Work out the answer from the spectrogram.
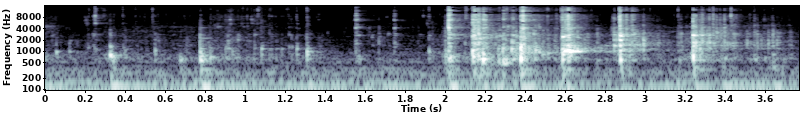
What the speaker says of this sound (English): We're going to pour that inside our glass.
